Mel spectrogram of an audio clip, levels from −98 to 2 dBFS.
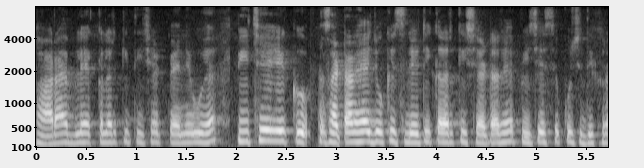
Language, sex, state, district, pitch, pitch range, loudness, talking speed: Hindi, male, Maharashtra, Dhule, 200 Hz, 190-205 Hz, -18 LUFS, 250 wpm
